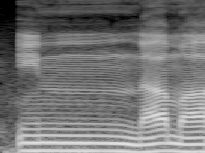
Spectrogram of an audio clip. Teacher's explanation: नून मुशद्दद पे गुन्ना ज़रूरी है। मा अलिफ मद्दा है।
